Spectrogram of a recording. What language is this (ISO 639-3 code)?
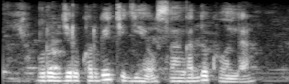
kin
